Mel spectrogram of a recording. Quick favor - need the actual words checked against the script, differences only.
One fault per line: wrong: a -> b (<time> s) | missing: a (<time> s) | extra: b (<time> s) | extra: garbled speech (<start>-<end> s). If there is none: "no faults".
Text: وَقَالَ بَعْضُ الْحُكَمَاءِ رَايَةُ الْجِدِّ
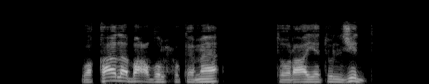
no faults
